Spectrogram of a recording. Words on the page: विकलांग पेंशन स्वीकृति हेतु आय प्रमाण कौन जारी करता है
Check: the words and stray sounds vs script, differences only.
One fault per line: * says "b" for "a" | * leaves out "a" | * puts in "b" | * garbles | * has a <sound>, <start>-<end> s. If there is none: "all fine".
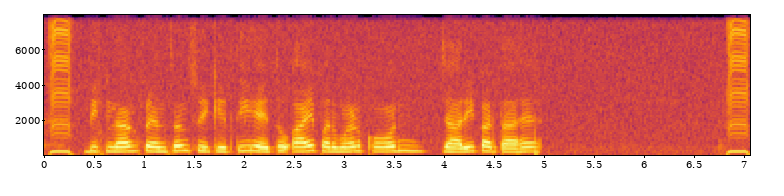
all fine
